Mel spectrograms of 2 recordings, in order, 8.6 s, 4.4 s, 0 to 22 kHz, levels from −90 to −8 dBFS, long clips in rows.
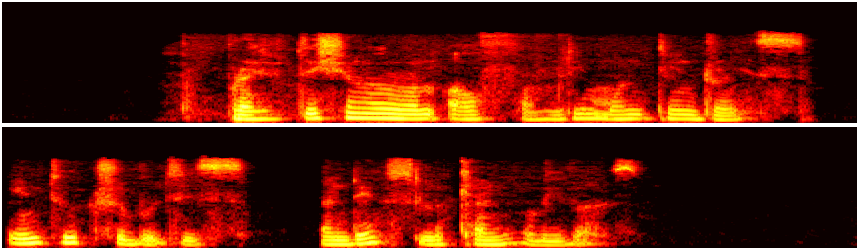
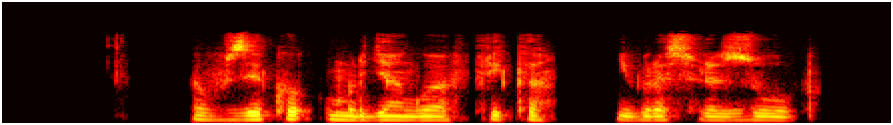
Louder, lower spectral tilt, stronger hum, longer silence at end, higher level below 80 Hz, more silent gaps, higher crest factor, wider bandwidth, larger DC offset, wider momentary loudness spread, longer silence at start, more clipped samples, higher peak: first, -25 LUFS vs -31 LUFS; about the same, -5 dB/octave vs -4 dB/octave; neither; first, 1.1 s vs 0.4 s; first, -62 dBFS vs -72 dBFS; second, none vs 2.78-3.06 s; second, 18 dB vs 24 dB; about the same, 8 kHz vs 8 kHz; neither; second, 11 LU vs 14 LU; about the same, 0.9 s vs 0.95 s; neither; first, -6 dBFS vs -10 dBFS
